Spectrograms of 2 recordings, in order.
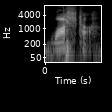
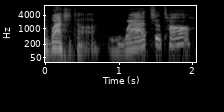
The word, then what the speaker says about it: Ouachita: I'm gonna say it's Wakita I love that I'm gonna say it wachita it was wachita yeah okay so I'm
